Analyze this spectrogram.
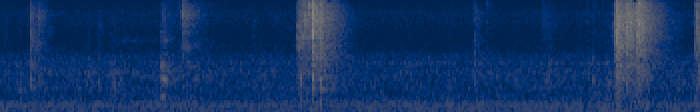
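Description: A knobby dirt bike tire being turned and handled by hand: a few short scuffs and rustles of rubber, one sharp one about two seconds in and the loudest just before the end, over a faint steady hum.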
